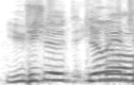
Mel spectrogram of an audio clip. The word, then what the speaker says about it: Gillian: Gillian Jacobs, hard G, soft J.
